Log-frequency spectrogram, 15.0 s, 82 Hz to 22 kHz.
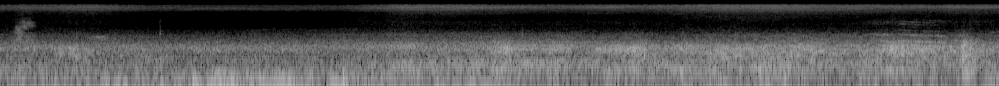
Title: Lexus Ls460 GDI Injector misfire 🚗🚗🚗 #automobile #mechanic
